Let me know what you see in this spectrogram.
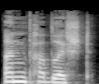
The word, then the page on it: unpublished: American English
